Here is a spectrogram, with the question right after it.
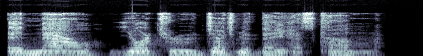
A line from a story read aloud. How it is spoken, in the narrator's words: In a demonic voice, Balor says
